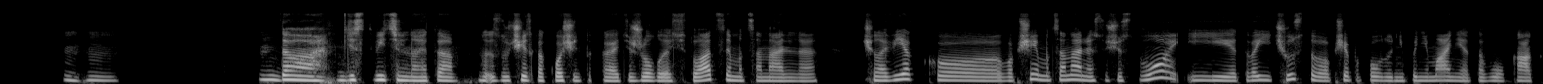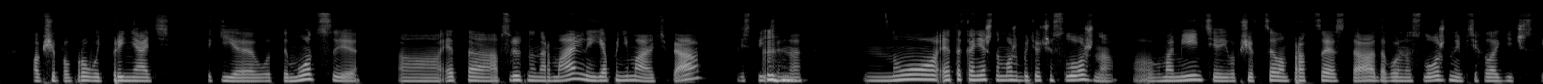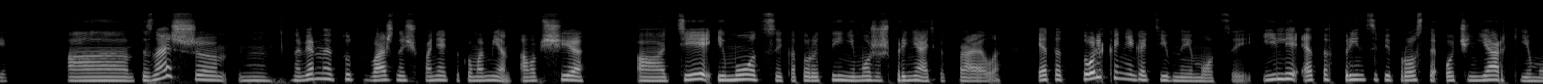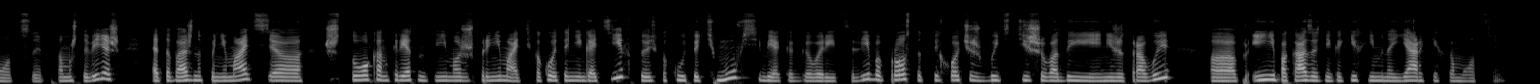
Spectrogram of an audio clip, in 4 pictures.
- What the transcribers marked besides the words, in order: stressed: "только"
- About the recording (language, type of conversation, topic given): Russian, advice, Как принять свои эмоции, не осуждая их и себя?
